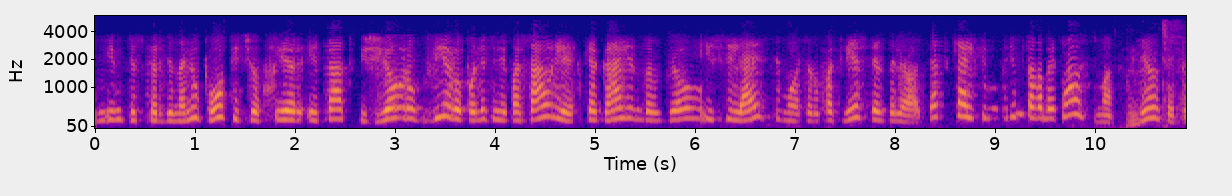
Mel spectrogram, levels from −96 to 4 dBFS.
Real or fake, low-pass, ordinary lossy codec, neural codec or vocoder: fake; 5.4 kHz; AAC, 24 kbps; codec, 16 kHz, 8 kbps, FreqCodec, smaller model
